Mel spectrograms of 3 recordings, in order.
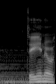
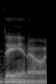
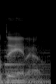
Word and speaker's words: Dano: have we been saying it wrong all these years because dana sounds right and then there were two interviews that i saw with him and then he says dayno and it's like yeah i knew it stopped saying danno it's paul dano alright so just to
